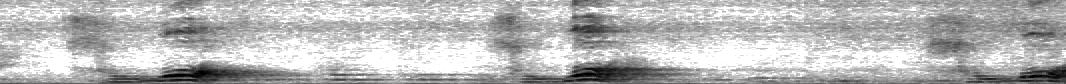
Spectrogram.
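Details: Pet male African grey parrot, five years old, kept indoors, attempting English: three speech-like utterances about every one and a half seconds, each with a bright whistled tonal streak rising over breathy voiced syllables, in a quiet small room.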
